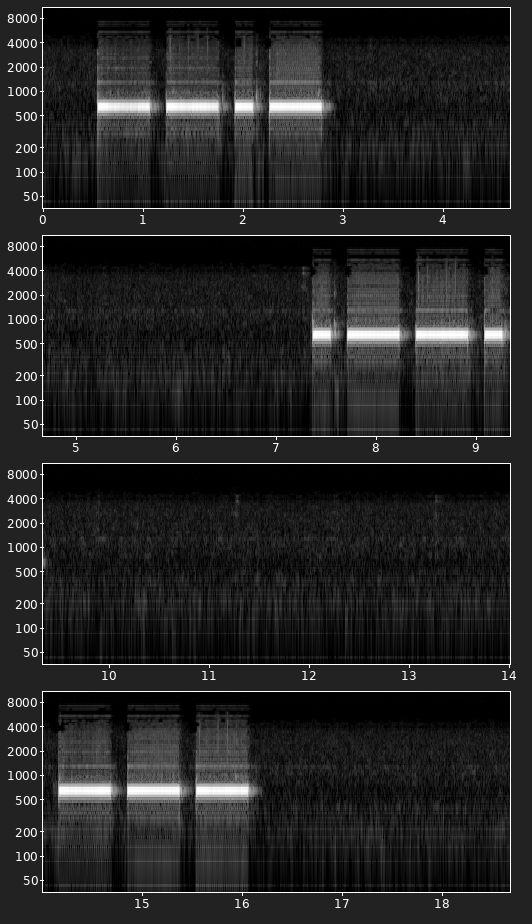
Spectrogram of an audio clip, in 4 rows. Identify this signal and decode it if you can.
Morse code, heard as a keyed tone, about 7 wpm, 650 Hz. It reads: Q P O
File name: jh8cbh / 2022cw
